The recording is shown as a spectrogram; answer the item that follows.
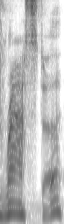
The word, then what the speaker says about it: Rasta: hit his name was raster like Rastafarian oh that's a pronunciation guide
